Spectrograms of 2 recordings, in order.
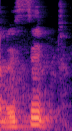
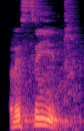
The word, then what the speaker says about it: receipt: Generally विद्यार्थी जो हैं उसको क्या बोलते हैं? रिसिप्ट। क्या बोलते हैं इसको? रिसिप्ट। लेकिन ऐसा क्या होता है दोस्तों? ये गलत है, जबकि इसका प्रोनाउंसिएशन क्या होना चाहिए दोस्तों? रिसीट।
